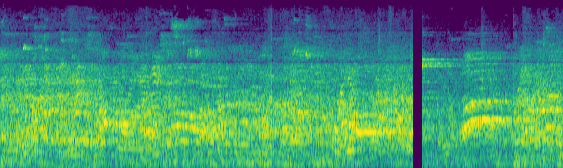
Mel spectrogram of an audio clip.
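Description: Basketball game in an echoing sports hall: the ball bouncing on the wooden court under the shouting of young players and spectators. The sound drops out for a moment about six seconds in, at an edit.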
